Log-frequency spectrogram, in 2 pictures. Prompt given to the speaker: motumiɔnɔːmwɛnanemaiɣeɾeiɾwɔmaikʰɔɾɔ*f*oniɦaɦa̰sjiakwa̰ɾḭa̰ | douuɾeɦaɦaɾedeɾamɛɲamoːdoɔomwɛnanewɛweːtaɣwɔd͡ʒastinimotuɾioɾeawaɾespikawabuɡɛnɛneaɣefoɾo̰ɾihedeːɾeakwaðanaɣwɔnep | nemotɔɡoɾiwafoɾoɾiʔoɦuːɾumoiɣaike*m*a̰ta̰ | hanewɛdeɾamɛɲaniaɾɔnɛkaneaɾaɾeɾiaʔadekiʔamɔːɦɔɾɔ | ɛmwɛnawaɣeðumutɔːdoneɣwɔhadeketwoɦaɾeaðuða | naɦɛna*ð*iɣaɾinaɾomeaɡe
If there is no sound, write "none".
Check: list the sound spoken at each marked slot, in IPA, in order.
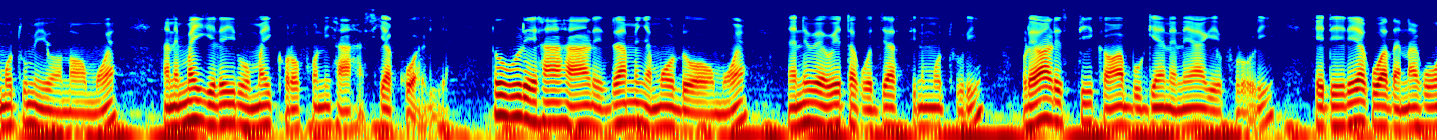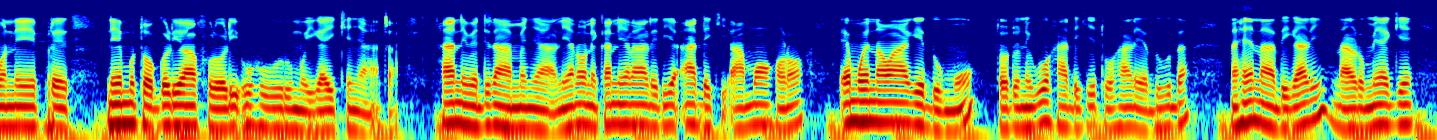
f, ɲ, ð

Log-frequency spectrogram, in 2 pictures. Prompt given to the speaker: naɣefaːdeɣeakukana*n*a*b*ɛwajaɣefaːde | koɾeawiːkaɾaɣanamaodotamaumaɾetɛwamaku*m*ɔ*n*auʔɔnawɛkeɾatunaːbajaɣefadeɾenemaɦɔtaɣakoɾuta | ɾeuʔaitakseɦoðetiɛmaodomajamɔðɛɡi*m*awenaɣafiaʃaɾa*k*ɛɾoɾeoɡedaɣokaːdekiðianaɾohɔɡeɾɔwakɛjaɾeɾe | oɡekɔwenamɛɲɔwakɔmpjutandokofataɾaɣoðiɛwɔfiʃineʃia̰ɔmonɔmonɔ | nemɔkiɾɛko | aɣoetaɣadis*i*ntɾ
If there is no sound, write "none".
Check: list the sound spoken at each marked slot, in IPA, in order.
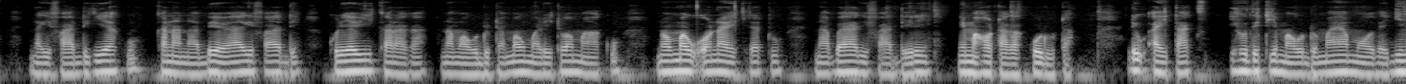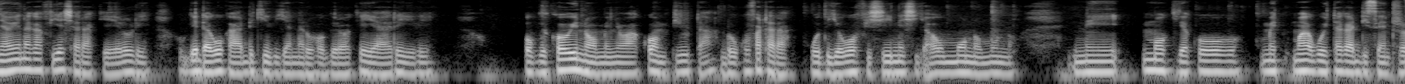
n, b, n, m, ɲ, k, ɛ

